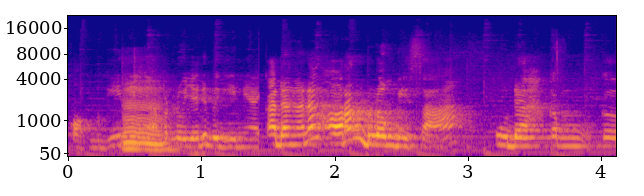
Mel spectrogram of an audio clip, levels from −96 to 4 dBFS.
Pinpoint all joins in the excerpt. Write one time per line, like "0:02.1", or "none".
0:01.3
